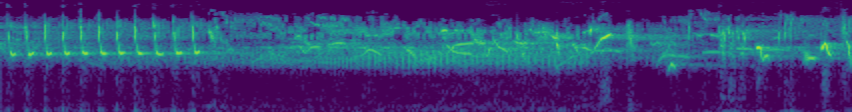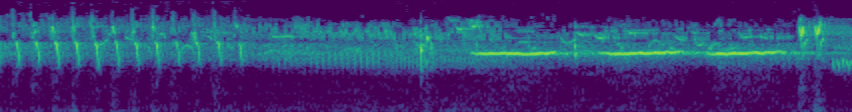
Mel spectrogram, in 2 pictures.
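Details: Several birds singing at once: opening with a fast, evenly spaced trill of high notes, then mixed warbling and twitters, another rapid trill midway, and a long thin steady whistle near the end.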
